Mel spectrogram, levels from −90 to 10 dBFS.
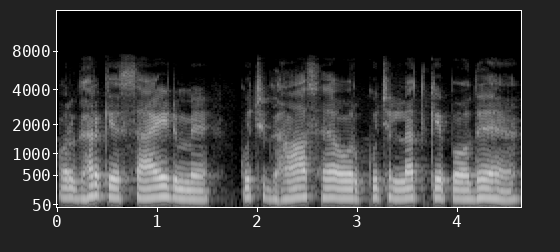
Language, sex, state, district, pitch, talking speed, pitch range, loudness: Hindi, male, Jharkhand, Deoghar, 140 Hz, 180 wpm, 130-145 Hz, -17 LUFS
